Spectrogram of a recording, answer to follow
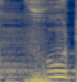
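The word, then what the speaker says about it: foot: ड़ next word है F double O टी तो इसे पढ़ेंगे फूट एफ डबल ओ टी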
